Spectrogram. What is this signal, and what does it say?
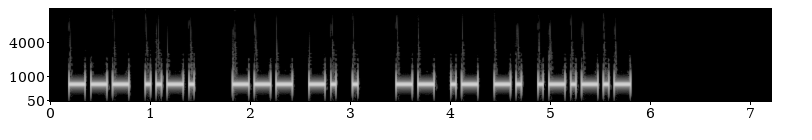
Morse code, heard as a keyed tone, about 22 wpm, 700 Hz. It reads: OF ONE MAN.
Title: Sentences from Top 1000 Words - Review Part 6 - 22wpm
